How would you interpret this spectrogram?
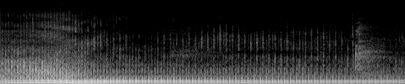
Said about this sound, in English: Yeah, that's a skill, driving that tractor. Probably take quite a few days to break up that whole field out. That's a big ass field.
